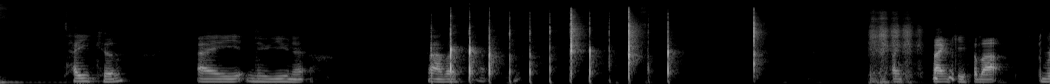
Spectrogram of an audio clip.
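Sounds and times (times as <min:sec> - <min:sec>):
speech: 0:00.7 - 0:01.3, 0:02.0 - 0:03.2, 0:04.3 - 0:04.9, 0:08.9 - 0:10.4
hand clapping: 0:04.3 - 0:06.8.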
